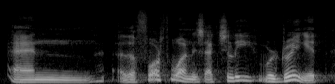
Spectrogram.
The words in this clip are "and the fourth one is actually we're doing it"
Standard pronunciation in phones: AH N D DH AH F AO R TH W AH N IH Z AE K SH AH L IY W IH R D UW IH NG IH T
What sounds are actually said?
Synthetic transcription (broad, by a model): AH N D DH AH F AO R TH W AH N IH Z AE K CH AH L IY W IH R D UW IH NG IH T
